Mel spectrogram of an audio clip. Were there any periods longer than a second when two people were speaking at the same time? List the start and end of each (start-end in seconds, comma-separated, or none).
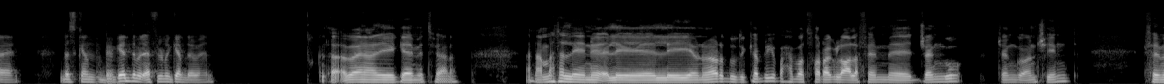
none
